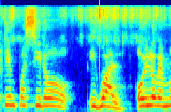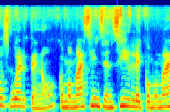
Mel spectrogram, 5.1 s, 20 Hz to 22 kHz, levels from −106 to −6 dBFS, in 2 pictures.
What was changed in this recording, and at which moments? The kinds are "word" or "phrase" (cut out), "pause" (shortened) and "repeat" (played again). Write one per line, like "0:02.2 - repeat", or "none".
0:02.7 - word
